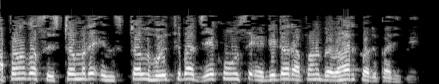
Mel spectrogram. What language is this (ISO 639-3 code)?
ori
